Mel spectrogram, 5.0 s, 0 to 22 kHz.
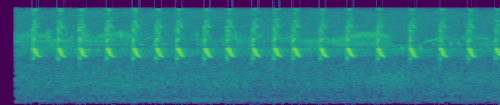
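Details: Common redshank at Úherce, Plzeň-North district, Czech Republic, 18 June 2017, gives a steady series of short, sharp, slightly falling high notes, about three or four a second, over faint background hiss.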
